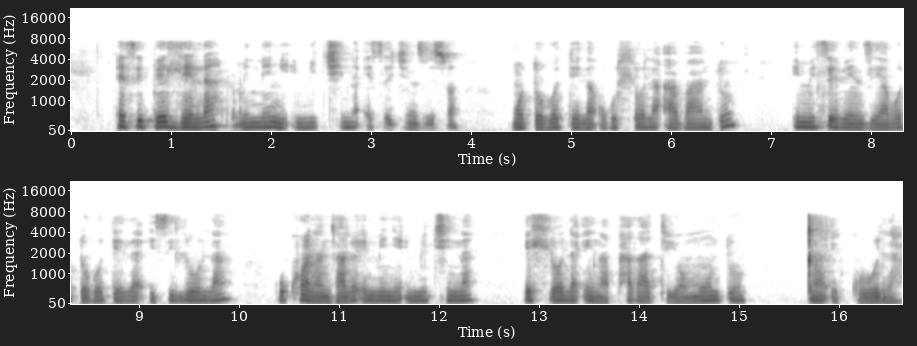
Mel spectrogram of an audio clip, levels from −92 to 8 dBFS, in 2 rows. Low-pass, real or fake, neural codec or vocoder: 7.2 kHz; real; none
